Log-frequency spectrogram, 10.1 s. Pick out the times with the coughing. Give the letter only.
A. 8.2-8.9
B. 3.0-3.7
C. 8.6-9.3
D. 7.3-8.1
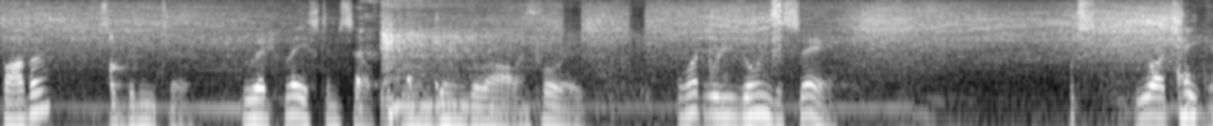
B.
